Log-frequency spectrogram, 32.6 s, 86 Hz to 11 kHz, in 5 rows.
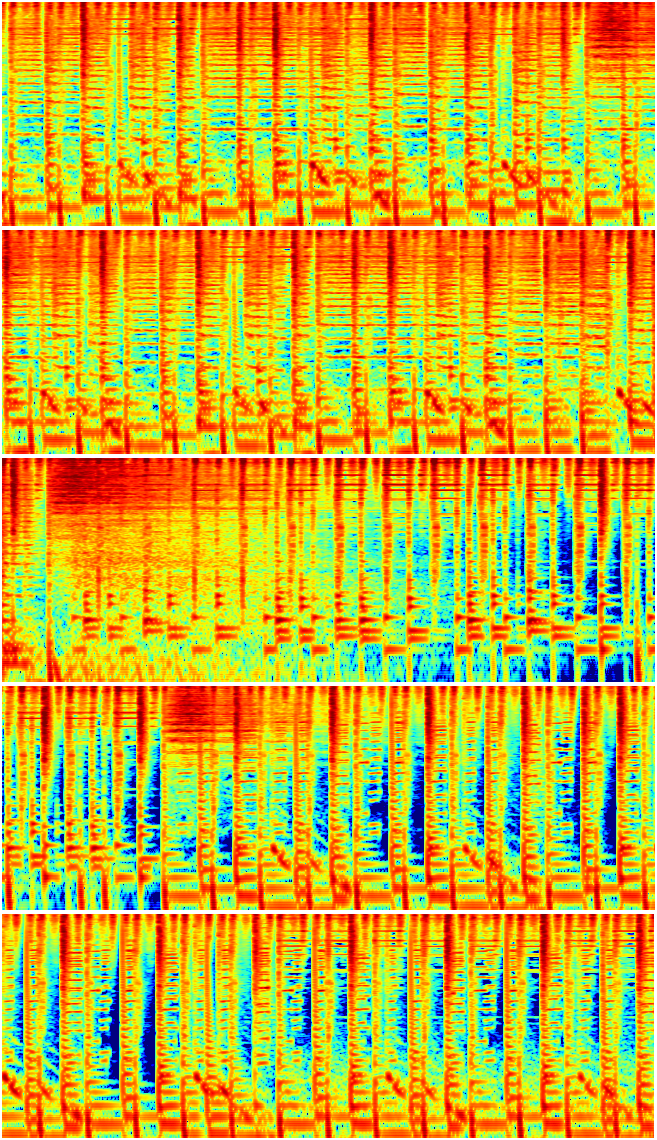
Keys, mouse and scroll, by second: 0.0 middle click, 3.9 click, 5.6 s, 7.6 click, 10.1 ctrl+r, 11.6 s, 13.6 click, 15.4 middle click, 15.7-16.2 scroll down 2, 16.3 shift+middle click, 16.7 middle click, 17.2-17.9 scroll up 2, 17.9 right click, 18.6 shift+right click, 19.0 shift+middle click, 20.0 shift+right click, 20.5 shift+right click, 21.5 click, 23.9 middle click, 24.4 middle click, 25.3 right click, 26.0 shift+right click, 26.4 shift+middle click, 27.3 shift+right click, 27.7 scroll down 2, 28.7 click, 30.7 scroll down 2, 31.1 middle click, 31.5 shift+scroll up 1, 31.8 shift+middle click, 32.2 scroll up 1.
